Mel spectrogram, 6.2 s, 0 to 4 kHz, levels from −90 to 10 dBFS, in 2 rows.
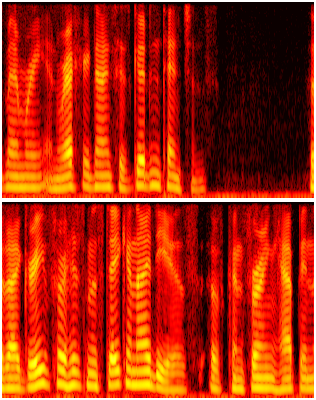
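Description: No technical faults can be heard in the speech. The call path it travelled through leaves nothing above 4 kHz, a narrowband sound that fits G.711 mu-law coding at 64 kbps.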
